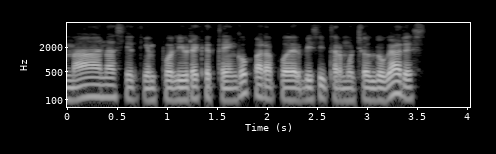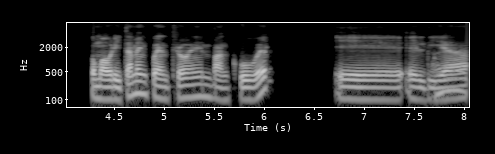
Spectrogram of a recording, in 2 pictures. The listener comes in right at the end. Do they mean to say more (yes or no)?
no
